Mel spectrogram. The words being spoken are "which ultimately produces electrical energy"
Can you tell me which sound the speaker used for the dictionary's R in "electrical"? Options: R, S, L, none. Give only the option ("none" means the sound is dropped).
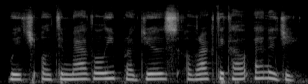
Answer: none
